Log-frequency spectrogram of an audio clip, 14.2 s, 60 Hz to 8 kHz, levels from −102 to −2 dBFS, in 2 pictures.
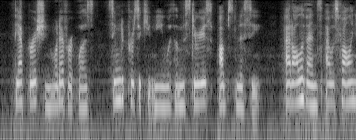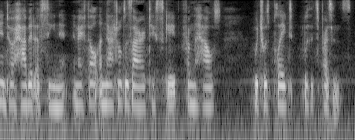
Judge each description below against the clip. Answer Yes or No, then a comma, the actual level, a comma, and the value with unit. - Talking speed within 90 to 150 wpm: No, average, 175 wpm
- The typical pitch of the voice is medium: No, high, 205 Hz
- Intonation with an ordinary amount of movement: No, narrow, 2.3 semitones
